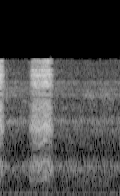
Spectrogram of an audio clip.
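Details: A young common grackle being fed by its parent, captured on a bird cam. Two brief, rough, scratchy squeaks: a clipped one at the start, then a fuller burst, over low steady hiss.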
